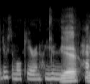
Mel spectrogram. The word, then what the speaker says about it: Hyundai: probably need to do some more Kia and Hyundai. Hyundai, isn't it? Oh, yeah, Hyundai. Yeah, Hyundai. Got to get the pronunciation right.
